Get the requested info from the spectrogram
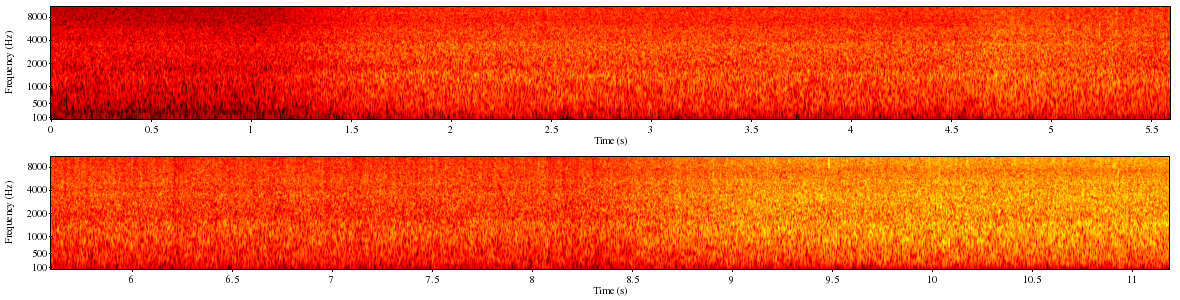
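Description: Rain falling steadily, a dense even hiss that grows louder in two steps, about a second in and again near the end.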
